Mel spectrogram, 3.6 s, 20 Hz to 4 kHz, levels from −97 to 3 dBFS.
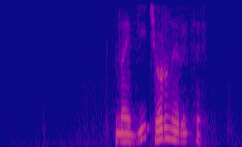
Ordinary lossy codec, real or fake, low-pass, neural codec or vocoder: AAC, 16 kbps; fake; 3.6 kHz; autoencoder, 48 kHz, 32 numbers a frame, DAC-VAE, trained on Japanese speech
